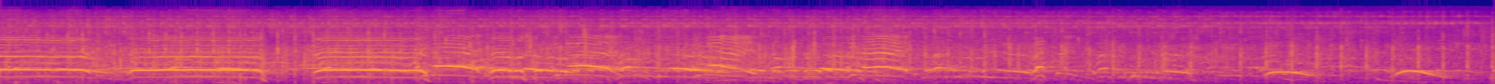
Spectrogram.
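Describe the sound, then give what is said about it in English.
A large audience claps for Jesus steadily while many voices cheer and shout in rising, wavering tones, a loud, sustained crowd roar lasting the whole time. “Now come on, all those who are listening to the tape and all those who are here, let us give Jesus a clap and send it the world wide. Everybody clap for Jesus.”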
